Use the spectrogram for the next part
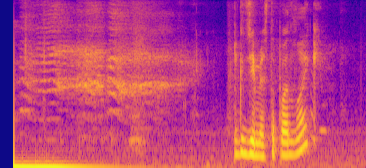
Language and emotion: Russian, neutral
